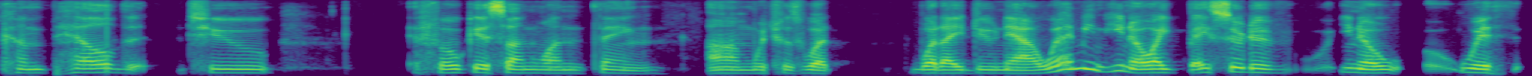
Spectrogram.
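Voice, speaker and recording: Slow, mellow-voiced hesitant man. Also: medium pitch, no room sound. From Los Angeles, United States. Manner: hesitant, many fillers and restarts. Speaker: singer guest. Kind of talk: reflective conversation. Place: home room indoors. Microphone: headset and desk mic on video call.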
